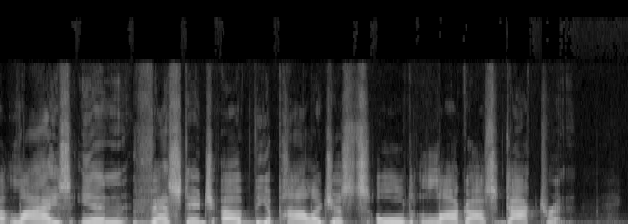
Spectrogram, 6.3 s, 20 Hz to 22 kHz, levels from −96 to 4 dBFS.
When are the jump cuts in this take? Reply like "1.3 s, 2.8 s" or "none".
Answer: 1.3 s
